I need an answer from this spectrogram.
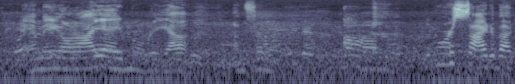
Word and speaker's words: Maria: okay can uh you stank your name and spell it and tell us where you're from from please my name is Maria m a r i a Maria I'm from um the north side about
